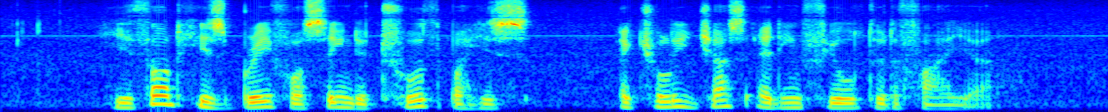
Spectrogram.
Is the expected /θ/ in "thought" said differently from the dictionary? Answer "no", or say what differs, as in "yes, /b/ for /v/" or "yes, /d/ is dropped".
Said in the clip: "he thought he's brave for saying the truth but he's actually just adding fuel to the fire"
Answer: no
